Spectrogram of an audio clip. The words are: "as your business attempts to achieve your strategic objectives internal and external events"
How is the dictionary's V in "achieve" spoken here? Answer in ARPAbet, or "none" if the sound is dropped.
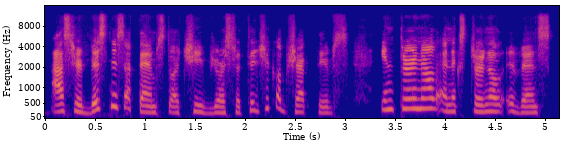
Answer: V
